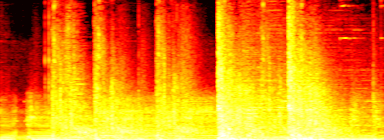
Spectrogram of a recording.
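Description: Dense rapid gunfire rattles continuously in a firefight in the game Fallen Earth, loud and close, with heavier bursts punching through the sustained volley.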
